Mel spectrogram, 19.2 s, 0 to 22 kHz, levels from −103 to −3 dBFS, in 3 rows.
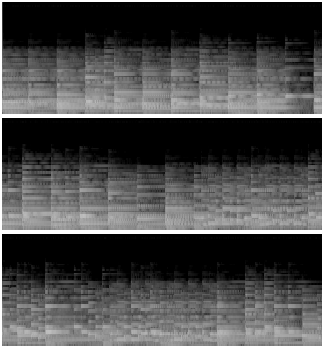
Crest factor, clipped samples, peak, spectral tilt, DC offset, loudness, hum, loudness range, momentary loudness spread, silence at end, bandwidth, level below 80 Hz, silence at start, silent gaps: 16 dB; under 0.1%; -22 dBFS; -9.5 dB/octave; under 0.1%; -37 LUFS; none; 3 LU; 5 LU; 0 s; 5.8 kHz; -56 dBFS; 0 s; none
